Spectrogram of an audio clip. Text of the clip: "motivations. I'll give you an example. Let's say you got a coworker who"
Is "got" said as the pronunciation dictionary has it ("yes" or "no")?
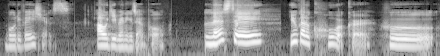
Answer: yes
